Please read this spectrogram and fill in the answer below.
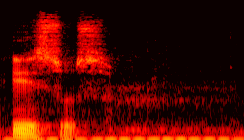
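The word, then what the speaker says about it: Ιησούς: naszego Zbawiciela grecki Jezus W chwili obecnej prawidłowo wymawia się isus zgodzę się obecny język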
